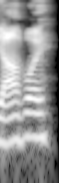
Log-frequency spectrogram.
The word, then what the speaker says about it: Yahweh: So the Hebrew letters Yud He Vav He, YHWH in English transliteration, most likely pronounced Yahweh, but we're not 100% sure.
